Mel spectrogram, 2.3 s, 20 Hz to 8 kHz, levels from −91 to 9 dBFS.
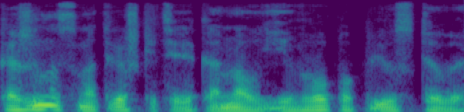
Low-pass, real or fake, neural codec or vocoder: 7.2 kHz; fake; codec, 16 kHz, 2 kbps, FreqCodec, larger model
